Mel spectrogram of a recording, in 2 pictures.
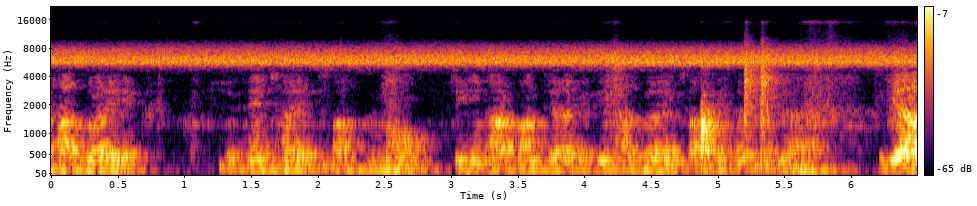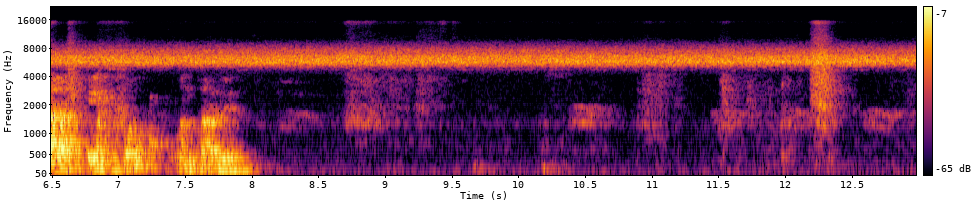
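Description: A man's voice, low and half-spoken, working through the arithmetic for about the first eight seconds, over a steady high-pitched hiss that runs throughout. After that only the hiss remains, with faint scratches of a marker writing on a whiteboard.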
